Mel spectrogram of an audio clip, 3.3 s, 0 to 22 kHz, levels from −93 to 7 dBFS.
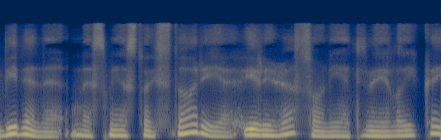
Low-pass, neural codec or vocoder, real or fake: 10.8 kHz; codec, 24 kHz, 0.9 kbps, WavTokenizer, large speech release; fake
